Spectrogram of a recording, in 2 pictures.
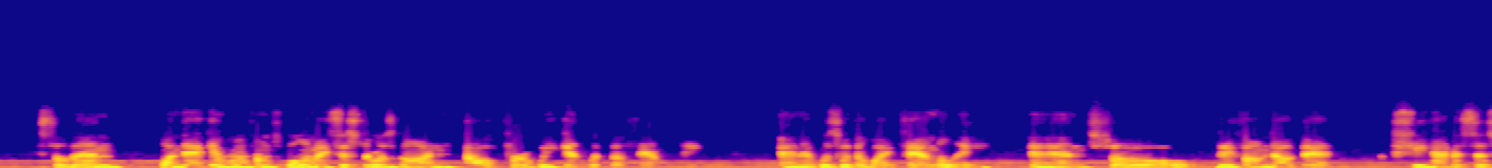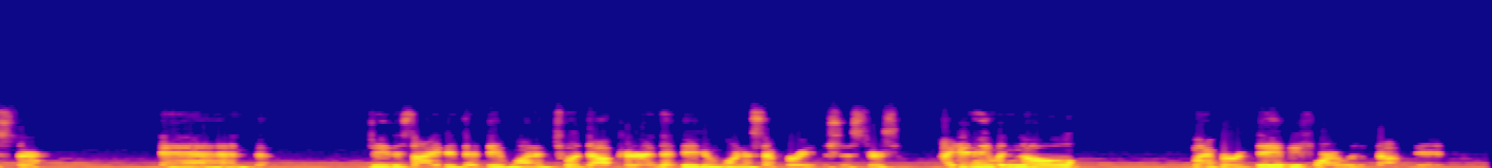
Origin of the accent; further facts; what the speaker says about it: Jamaica; born there; I was born in Jamaica in November 15, 1970. My mom is a Jamaican woman and my father is a Canadian gentleman.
